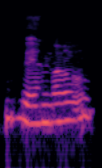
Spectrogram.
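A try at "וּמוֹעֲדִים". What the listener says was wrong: Not vi. It's the vowel when it's in the front.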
